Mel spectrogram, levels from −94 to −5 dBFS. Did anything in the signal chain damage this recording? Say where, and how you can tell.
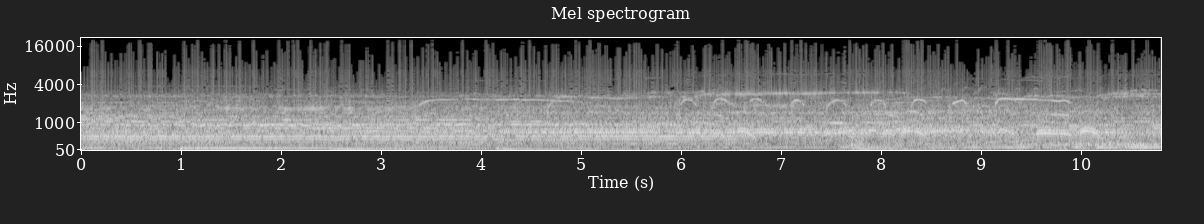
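Yes. The damage sits at the driver or buffer stage, where a block size mismatch (truncated) runs through the whole clip. A steady 100 Hz buzz marks the block rate, and the audio plays about 1.09 times fast while its timbre stays put. That combination means the tail of every block is being discarded. On a waveform you would see discontinuities every 10 ms. A spectrogram would show a comb of harmonics spaced 100 Hz apart.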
